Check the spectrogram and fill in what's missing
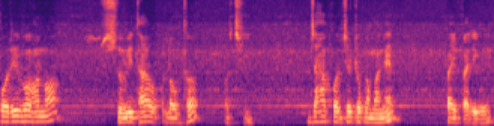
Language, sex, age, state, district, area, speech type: Odia, male, 45-60, Odisha, Nabarangpur, urban, spontaneous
